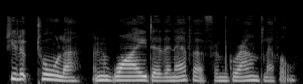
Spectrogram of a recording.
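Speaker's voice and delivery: ordinary delivery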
